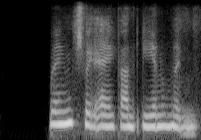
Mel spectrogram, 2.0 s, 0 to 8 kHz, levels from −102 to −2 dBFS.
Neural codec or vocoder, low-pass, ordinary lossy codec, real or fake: codec, 16 kHz, 0.5 kbps, FreqCodec, larger model; 7.2 kHz; Opus, 16 kbps; fake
